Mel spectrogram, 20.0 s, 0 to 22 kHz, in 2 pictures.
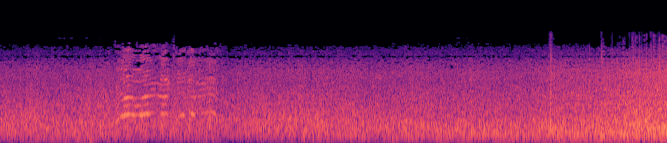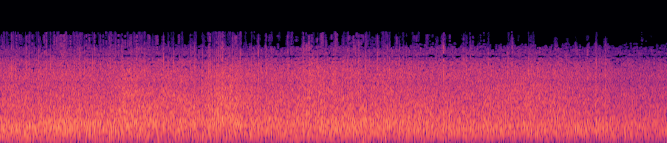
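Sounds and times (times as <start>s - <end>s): loud rushing noise: 0.6s - 4.7s.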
